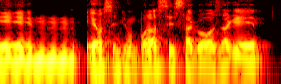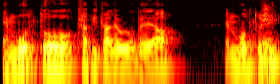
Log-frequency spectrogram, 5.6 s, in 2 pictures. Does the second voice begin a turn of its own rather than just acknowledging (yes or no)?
no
